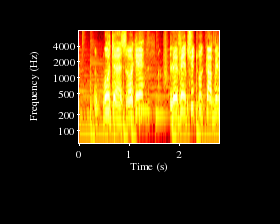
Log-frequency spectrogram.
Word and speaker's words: Reuters: Et on quand on rendez-vous le 28 avec Reuters ou Router, on pas connaître. Pas une prononciation bon. REU TER, Reuters, ok?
